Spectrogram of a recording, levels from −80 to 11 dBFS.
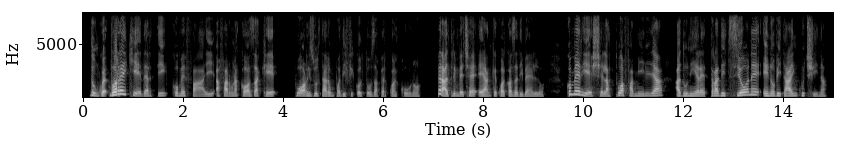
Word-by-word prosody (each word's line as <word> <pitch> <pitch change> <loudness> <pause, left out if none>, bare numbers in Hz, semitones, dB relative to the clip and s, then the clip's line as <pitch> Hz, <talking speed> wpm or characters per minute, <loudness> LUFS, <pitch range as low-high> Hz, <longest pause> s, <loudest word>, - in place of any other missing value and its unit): Dunque 195 -4 +3
vorrei 305 +8 +9
chiederti, 180 - -4
come 185 -2 -3
fai 155 +1 -7
a - - -1
fare 165 -4 0
una 170 +4 -6
cosa 165 0 0
che 160 -1 -5 0.3
può 185 -6 +2
risultare 170 -3 -3
un 155 - -7
po' 155 0 -6
difficoltosa 150 -2 -7
per 145 +2 -11
qualcuno, 140 0 -11 0.2
per 350 - +4
altri 170 +1 +6
invece 165 0 -2
è 175 - 0
anche 165 +1 -1
qualcosa 155 -1 -2
di 145 0 -8
bello. 140 +1 -8 0.4
Come 300 0 +3
riesce 165 - -1
la 160 -1 0
tua 215 +7 +2
famiglia 185 +2 -2 0.3
ad 180 +1 +3
unire 165 -4 -1
tradizione 220 +7 +1
e 185 -2 0
novità 180 -1 +2
in 180 +2 -3
cucina? 145 -7 -9
170 Hz, 150 wpm, -24 LUFS, 155-190 Hz, 0.4 s, vorrei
